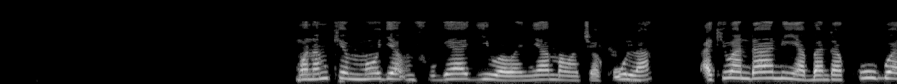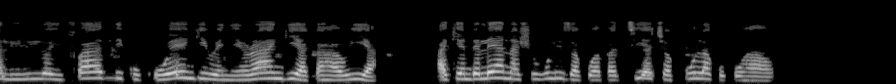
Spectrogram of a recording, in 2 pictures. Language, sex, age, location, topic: Swahili, female, 25-35, Dar es Salaam, agriculture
